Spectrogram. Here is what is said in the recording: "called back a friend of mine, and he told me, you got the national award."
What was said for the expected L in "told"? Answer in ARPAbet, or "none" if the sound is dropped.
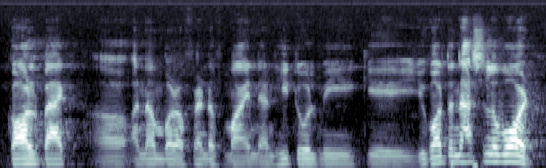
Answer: L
